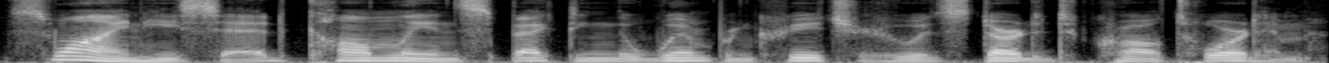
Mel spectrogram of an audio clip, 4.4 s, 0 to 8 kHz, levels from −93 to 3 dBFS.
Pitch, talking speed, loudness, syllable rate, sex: 110 Hz, 205 wpm, -18 LUFS, 5.8 syllables/s, male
